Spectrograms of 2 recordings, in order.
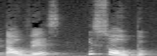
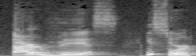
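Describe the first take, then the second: First: An L sound is used in both words. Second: An R sound replaces the L in both words. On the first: "Seria talvez e solto" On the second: "A pessoa trocou aqui o R pelo L"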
